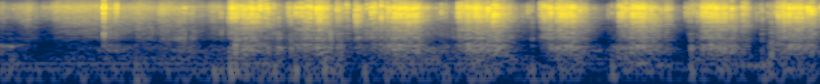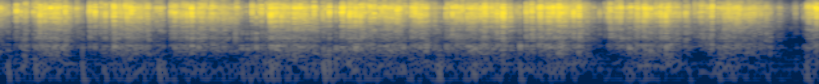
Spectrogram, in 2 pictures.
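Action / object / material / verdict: scrape / woven straw bag / straw / none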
